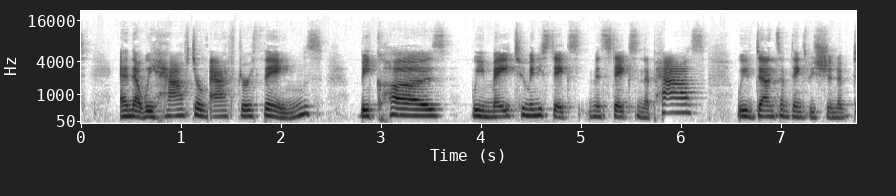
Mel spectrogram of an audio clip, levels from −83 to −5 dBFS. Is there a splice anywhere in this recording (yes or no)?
yes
